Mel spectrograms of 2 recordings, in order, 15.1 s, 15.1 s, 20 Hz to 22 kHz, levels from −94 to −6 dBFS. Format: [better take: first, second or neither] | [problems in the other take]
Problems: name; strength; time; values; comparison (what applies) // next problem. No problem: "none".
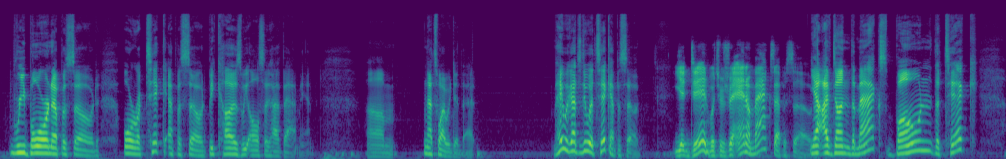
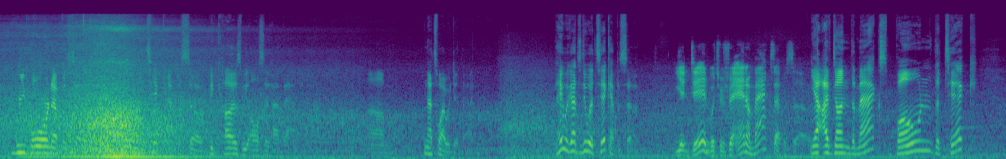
first | traffic noise; very loud; throughout; 3 dB above the speech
